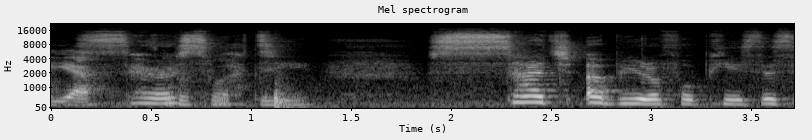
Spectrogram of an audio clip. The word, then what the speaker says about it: Saraswati: item oh this is insane okay clear court sarwati is that how you pronounce it Saraswati yes Saraswati such a beautiful piece this is insane okay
